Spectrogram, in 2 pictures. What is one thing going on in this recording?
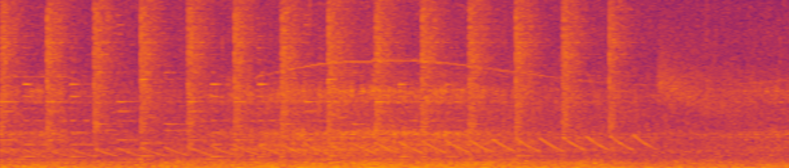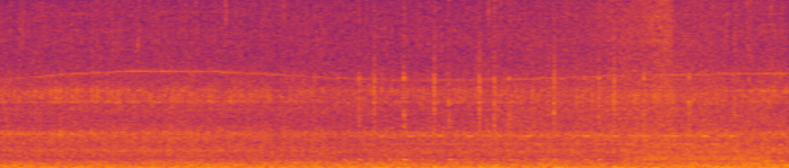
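A truck engine rumbles steadily as it drives along a road.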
